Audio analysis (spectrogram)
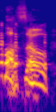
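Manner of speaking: loud, high word through a laugh. Real, not acted. Host repeats the co-host's correction, laughing. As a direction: laugh as you echo the joke.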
